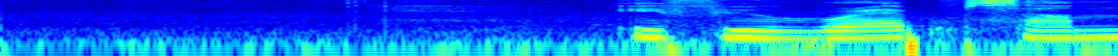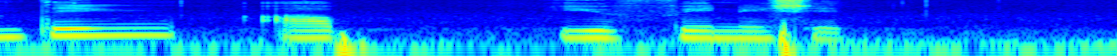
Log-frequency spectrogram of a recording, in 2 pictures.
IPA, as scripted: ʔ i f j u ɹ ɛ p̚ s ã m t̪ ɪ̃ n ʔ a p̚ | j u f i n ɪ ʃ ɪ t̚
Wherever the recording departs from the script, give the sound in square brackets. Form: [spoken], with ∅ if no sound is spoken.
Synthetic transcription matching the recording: ʔ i f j u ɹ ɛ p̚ s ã m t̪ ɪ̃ [ŋ] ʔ a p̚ | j u f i n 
